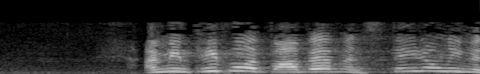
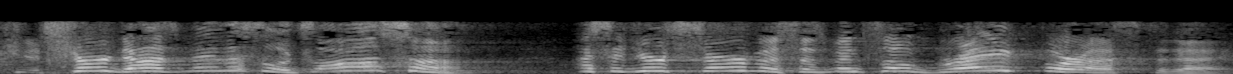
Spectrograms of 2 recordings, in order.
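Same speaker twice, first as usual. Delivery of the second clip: gushing praise, pitched up high; overdone enthusiasm; 6 semitones higher than usual. Retold or imitated. Customer trying to make grumpy waitress smile, gushing high. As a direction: lay on the cheer, higher.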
